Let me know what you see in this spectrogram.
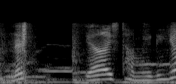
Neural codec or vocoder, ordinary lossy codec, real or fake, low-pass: codec, 16 kHz in and 24 kHz out, 1 kbps, XY-Tokenizer; AAC, 48 kbps; fake; 7.2 kHz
